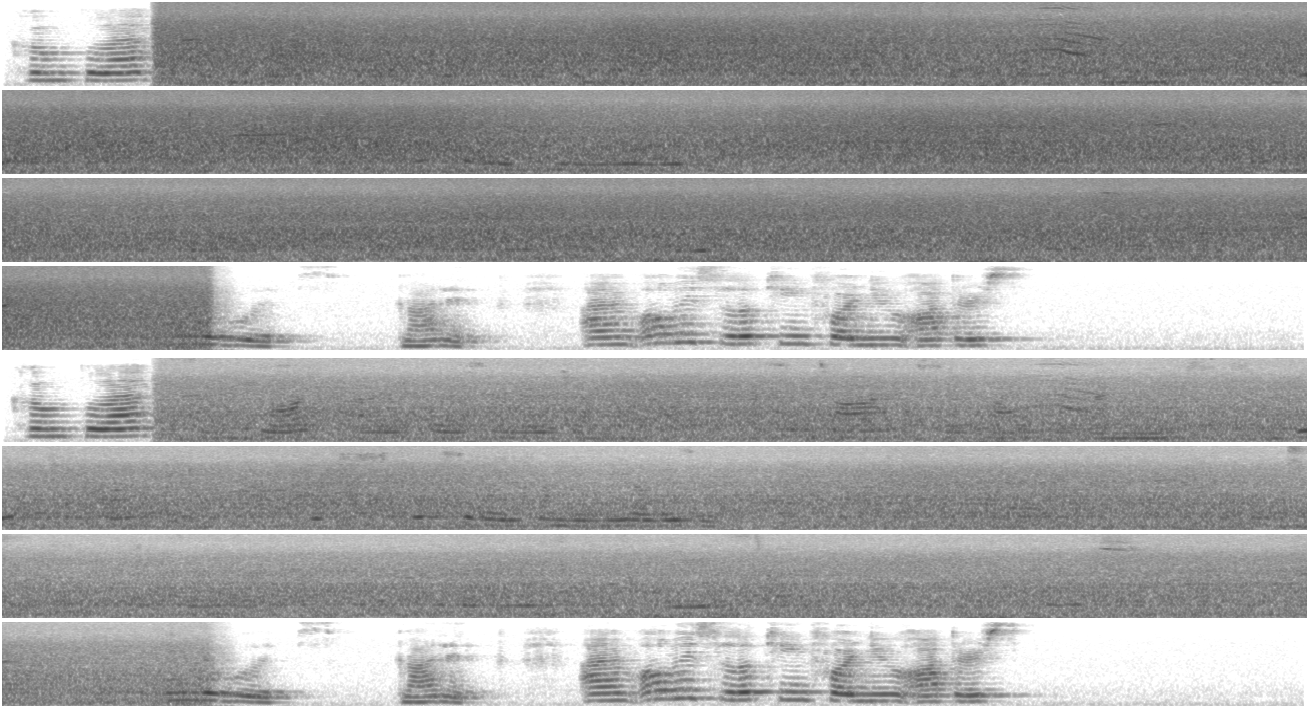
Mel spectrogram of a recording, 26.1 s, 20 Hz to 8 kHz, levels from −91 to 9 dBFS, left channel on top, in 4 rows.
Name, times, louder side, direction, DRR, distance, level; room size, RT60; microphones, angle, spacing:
voice 1, 0.1-3.2 3.9-7.4 8.0-10.1 20.4-20.9 21.6-21.9 22.2-24.6, right 3 dB, 30° right, 8 dB, 0.7 m, -34 dB
sound 1, 0.7-20.6, left 8 dB, 50° left, 0.5 m, -25 dB
voice 2, 11.2-12.0 12.4-14.7 15.1-18.8, left 1 dB, 10° left, 5 dB, 1.6 m, -40 dB
17.0 x 8.3 x 3.0 m, 0.40 s
head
